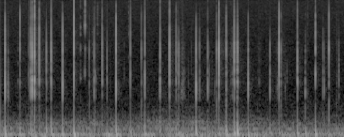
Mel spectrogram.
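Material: Plastic.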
